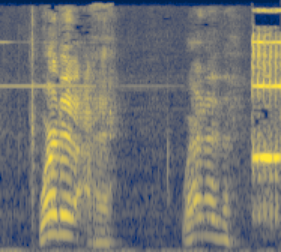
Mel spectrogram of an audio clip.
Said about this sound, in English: Phone's ringing. Where did I leave the phone? Where is it? Can't remember where I left the damn thing. It could be that woman from the voiceover place calling. Where did I leave the phone?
